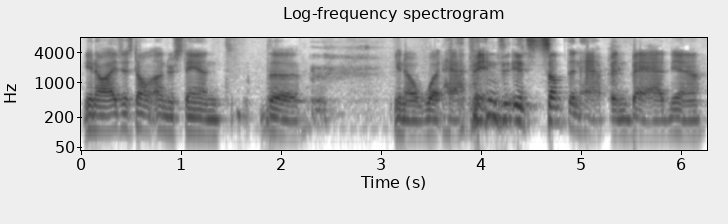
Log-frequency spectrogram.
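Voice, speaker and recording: A man's voice: sits low, lively intonation, moderate pace, a bit bright. A man in a casual wrestling discussion, speaking in a hedging, rambling way as a podcast guest. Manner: hedging, rambling with frequent "you know".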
